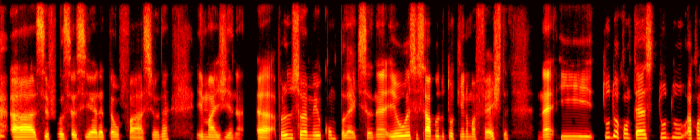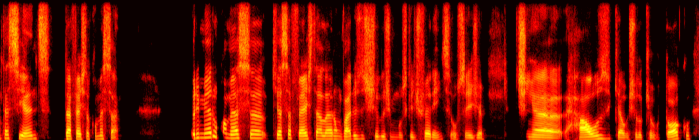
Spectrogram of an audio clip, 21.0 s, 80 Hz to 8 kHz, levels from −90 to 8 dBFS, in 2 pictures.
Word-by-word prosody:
Ah, 135 0 +7
se 145 +2 +2
fosse 140 0 -2
assim 135 +2 -1
era 135 0 +2
tão 140 +1 -3
fácil, 130 +1 -3
né, 155 +1 -5 0.4
imagina. 130 -3 -3 0.2
A 125 -2 +3
produção 200 +1 0
é 190 - +2
meio 185 0 -3
complexa, 135 -9 -4
né. 140 +1 0
Eu 165 +4 +3
esse 185 +1 0
sábado 160 -3 +4
toquei 150 -1 -6
numa 145 -1 -6
festa, - - -3 0.5
né, - - +5
e 155 -1 -4
tudo 260 +5 -4
acontece 215 -4 +1
tudo 245 +1 -8
acontece 200 -2 +2
antes 180 +5 +1 0.2
da 170 -1 +6
festa 155 0 -1
começar. 175 +2 -4 1.1
Primeiro, 240 +5 +1
começa 215 -4 +1
que - - -4
essa 200 +2 +3
festa, 175 0 +1
ela 170 -1 0
eram 165 -1 -2
vários 160 +3 0
estilos 155 -4 -3
de 145 - -7
música 130 0 -11
diferentes, 140 +1 -4
ou - - -11
seja, 120 0 -4 0.5
tinha 130 -5 +4 0.3
house, 165 +8 +4
que - - -6
é - - 0
o 120 - -5
estilo 130 -1 -6
que - - -12
eu - - -16
toco, - - +3
155 Hz, 155 wpm, -23 LUFS, 135-190 Hz, 1.1 s, Ah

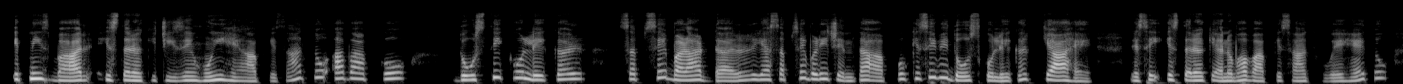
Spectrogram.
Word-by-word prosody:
इतनी 265 +3 +6
बार 185 +1 +4 0.2
इस 205 -3 -1
तरह 190 -3 +4
की 185 +2 -11
चीज़ें 185 0 -3
हुई 185 +4 +3
हैं 180 -4 -1
आपके 155 0 -4
साथ, 205 - -5
तो 325 - -2
अब 280 -2 0
आपको 265 +1 -1 0.5
दोस्ती 215 +10 +2
को 305 0 +1
लेकर 235 +1 +2 0.4
सबसे 245 +6 -3
बड़ा 205 -3 +4 0.2
डर 170 +3 0
या 225 - +2
सबसे 230 +6 -4
बड़ी 250 -1 +2
चिंता 205 -2 -1
आपको 175 +9 -3
किसी 270 +6 -2
भी 315 -1 +1
दोस्त 190 -3 0
को 180 - 0
लेकर 165 +8 -2
क्या 200 -4 +6
है? 150 -6 -3 0.4
जैसे 175 +4 -1 0.2
इस 215 - 0
तरह 185 -1 +4
के 185 +1 -5
अनुभव 170 +4 +2
आपके 160 +2 -3
साथ 160 -1 -4 0.2
हुए 150 +2 -5
हैं, 175 +8 -2
तो 295 0 -7
200 Hz, 175 wpm, -23 LUFS, 175-245 Hz, 0.5 s, इतनी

